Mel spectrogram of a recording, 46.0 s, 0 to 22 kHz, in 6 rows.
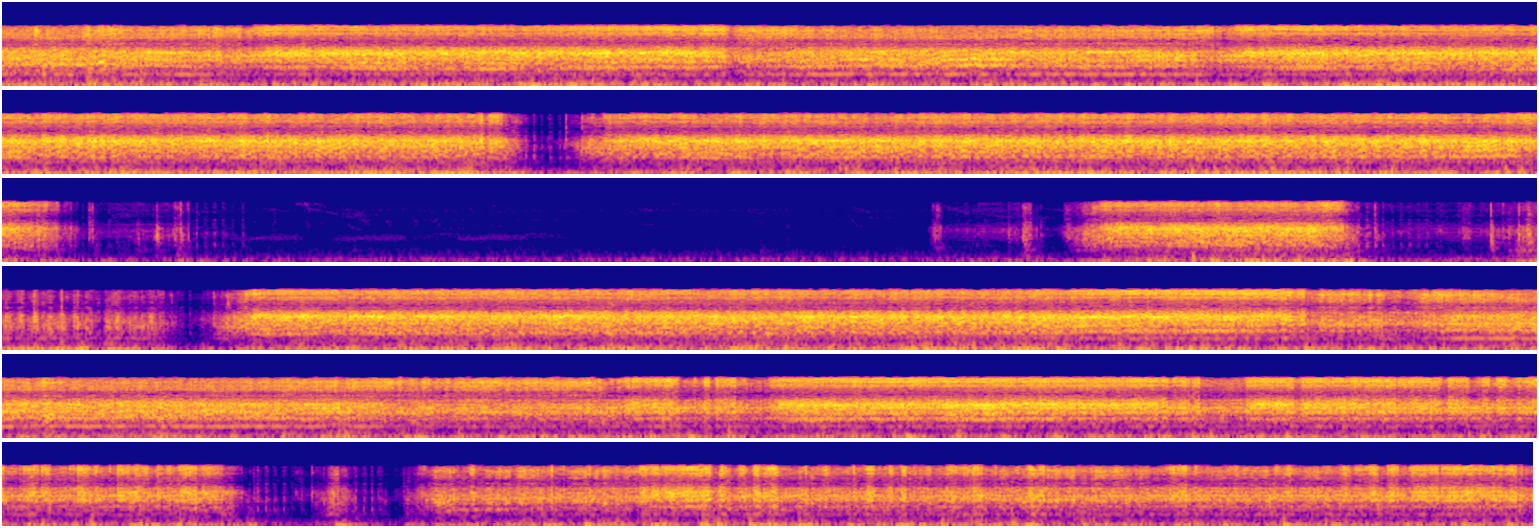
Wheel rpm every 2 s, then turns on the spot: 120, 110, 110, 120, 110, 90, 110, 70, 0, 0, 50, 20, 90, 110, 120, 110, 120, 110, 120, 80, 80, 120, 110.
none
